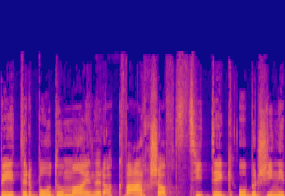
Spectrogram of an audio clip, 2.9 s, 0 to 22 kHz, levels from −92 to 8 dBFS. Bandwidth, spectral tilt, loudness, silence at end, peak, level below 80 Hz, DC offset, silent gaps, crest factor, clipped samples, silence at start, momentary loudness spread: 16.5 kHz; -4 dB/octave; -19 LUFS; 0 s; 0 dBFS; -44 dBFS; under 0.1%; none; 20 dB; under 0.1%; 0 s; 5 LU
